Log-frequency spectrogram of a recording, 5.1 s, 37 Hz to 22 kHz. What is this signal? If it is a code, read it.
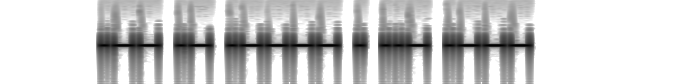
Morse code, heard as a keyed tone, about 25 wpm, 700 Hz. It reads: WA1EUJ
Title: USA Call Signs Repeated 3x 25wpm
